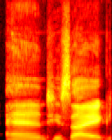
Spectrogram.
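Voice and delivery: ordinary delivery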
